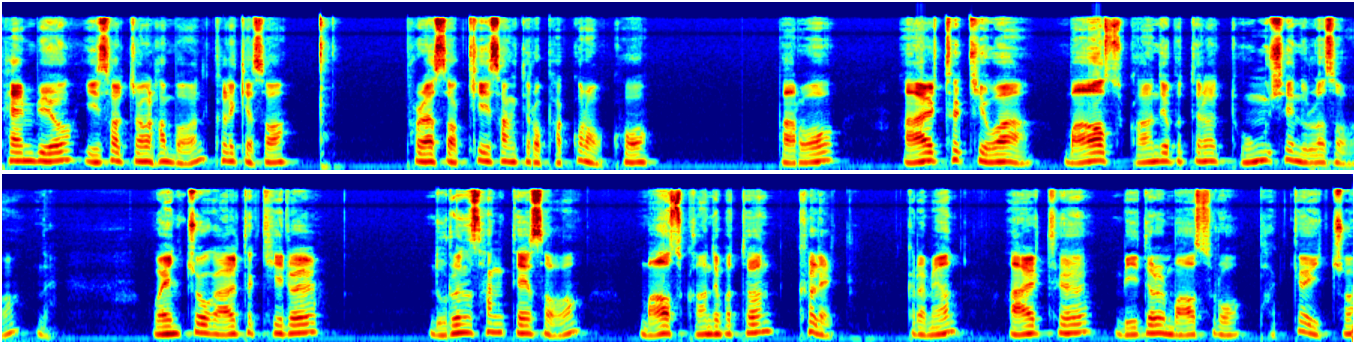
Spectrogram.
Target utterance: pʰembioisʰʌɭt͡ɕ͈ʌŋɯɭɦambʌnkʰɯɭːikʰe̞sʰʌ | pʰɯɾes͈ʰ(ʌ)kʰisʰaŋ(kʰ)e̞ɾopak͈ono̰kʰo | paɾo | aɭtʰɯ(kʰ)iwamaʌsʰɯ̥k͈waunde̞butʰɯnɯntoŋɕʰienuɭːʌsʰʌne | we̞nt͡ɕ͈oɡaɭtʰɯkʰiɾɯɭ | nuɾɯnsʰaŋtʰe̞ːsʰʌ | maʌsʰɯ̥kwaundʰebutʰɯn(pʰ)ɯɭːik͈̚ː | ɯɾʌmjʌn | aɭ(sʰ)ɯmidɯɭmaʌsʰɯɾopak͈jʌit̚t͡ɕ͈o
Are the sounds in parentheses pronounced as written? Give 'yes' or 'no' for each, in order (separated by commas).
yes, no, yes, no, no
